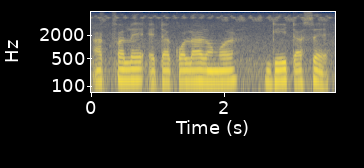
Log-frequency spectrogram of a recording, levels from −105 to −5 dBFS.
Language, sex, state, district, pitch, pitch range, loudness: Assamese, male, Assam, Sonitpur, 125 Hz, 125-130 Hz, -17 LUFS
